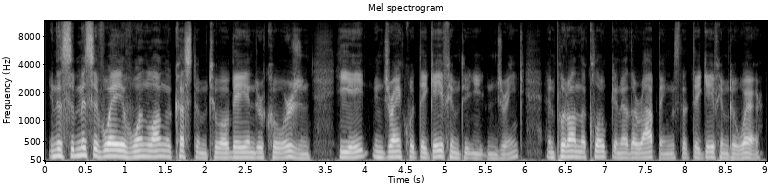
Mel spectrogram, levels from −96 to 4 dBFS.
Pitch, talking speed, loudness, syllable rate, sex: 120 Hz, 255 wpm, -18 LUFS, 6.1 syllables/s, male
